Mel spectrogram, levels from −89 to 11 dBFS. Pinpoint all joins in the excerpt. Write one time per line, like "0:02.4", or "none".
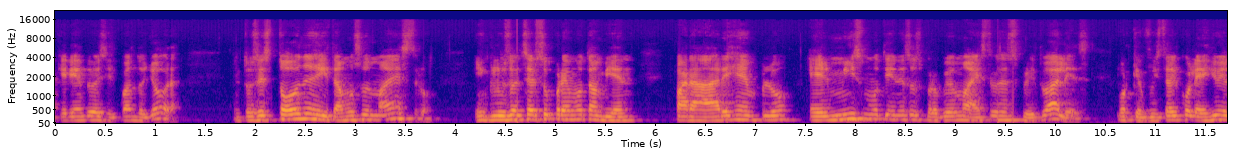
0:06.1
0:07.5
0:10.6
